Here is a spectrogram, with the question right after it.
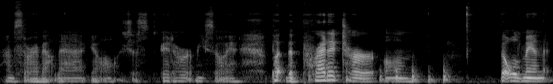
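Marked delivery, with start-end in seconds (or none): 0.1-2.4 broken, whispered apology on the edge of tears; tearful whisper. Real, not acted. Apologizing to viewers for her tears, a tearful whisper. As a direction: barely get the words out, close to crying. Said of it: "I'm getting tears thinking about it".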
